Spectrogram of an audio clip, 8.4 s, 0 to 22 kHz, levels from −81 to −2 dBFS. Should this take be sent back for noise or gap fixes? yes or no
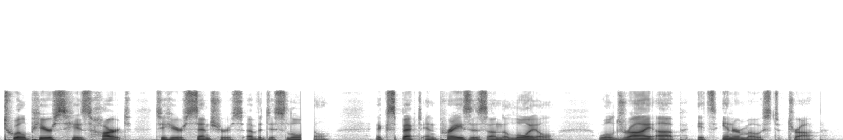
yes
